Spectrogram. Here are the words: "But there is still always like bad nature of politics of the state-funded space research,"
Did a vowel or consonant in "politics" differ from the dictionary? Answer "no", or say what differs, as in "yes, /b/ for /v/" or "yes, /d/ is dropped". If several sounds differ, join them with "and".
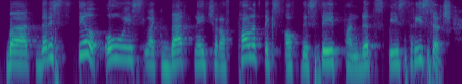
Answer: no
